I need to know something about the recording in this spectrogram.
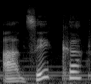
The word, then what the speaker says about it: Adžić: Bonjour, je suis Adžić. Ici, ça se prononce Adzik.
